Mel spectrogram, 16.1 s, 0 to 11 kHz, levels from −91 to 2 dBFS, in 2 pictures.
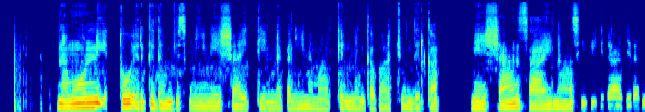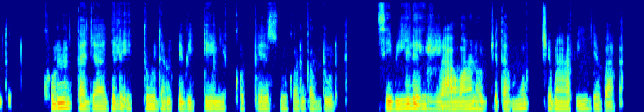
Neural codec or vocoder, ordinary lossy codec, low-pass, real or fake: none; MP3, 48 kbps; 9.9 kHz; real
